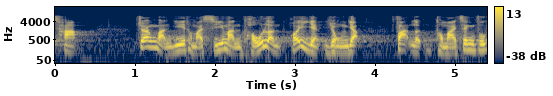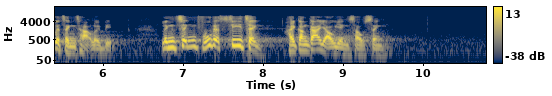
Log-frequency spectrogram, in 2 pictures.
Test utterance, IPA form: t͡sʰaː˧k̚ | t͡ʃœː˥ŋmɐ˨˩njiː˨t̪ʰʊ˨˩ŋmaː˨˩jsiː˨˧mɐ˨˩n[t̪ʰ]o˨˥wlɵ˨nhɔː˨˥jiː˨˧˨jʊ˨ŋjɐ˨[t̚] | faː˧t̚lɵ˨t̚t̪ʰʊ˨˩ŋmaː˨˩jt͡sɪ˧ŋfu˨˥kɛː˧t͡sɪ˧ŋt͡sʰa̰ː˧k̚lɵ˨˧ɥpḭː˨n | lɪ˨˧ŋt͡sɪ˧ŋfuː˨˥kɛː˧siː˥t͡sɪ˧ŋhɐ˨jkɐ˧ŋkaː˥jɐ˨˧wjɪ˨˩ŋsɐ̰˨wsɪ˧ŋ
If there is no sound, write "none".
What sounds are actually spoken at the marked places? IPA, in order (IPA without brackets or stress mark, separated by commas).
t̪ʰ, p̚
